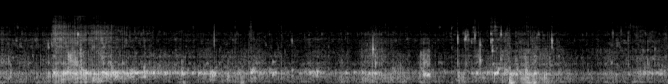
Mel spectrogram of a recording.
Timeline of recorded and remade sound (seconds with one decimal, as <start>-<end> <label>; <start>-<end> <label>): 0.0-3.4 remade; 3.4-3.8 recorded; 3.8-6.7 remade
